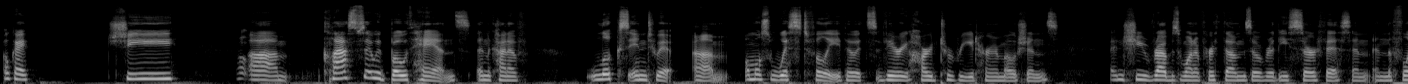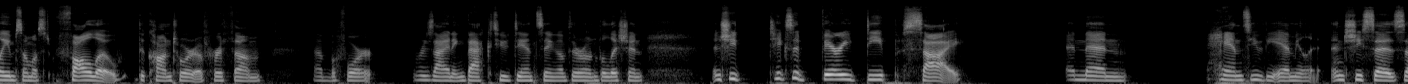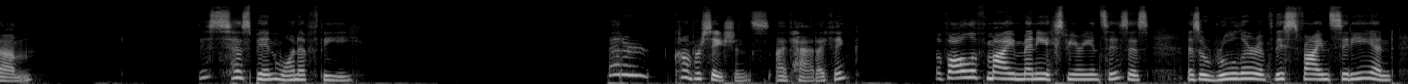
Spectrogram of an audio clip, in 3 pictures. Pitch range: 185-240 Hz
